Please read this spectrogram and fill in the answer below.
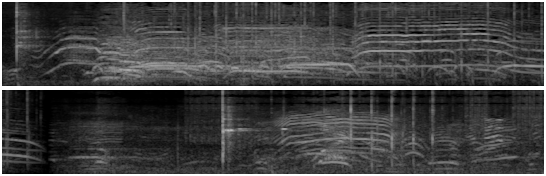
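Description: Crowd of spectators shouting and cheering in many overlapping voices, loud for the first half and cutting off abruptly a little past halfway. About three-quarters in, a sharp metal-bat ping at ball contact, followed by more shouting.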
